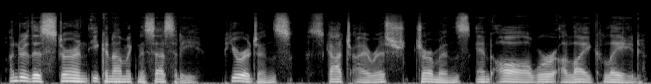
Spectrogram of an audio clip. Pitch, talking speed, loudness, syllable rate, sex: 115 Hz, 130 wpm, -17 LUFS, 4.8 syllables/s, male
